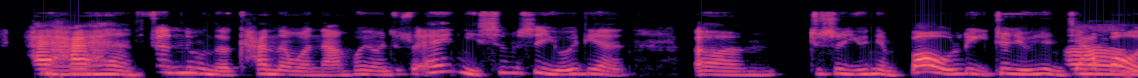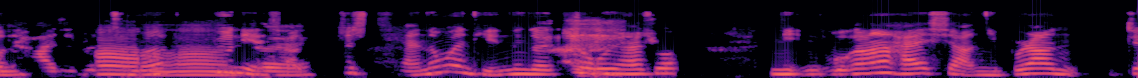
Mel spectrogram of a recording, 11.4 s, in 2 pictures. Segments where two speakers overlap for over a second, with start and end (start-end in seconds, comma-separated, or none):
5.3-7.3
